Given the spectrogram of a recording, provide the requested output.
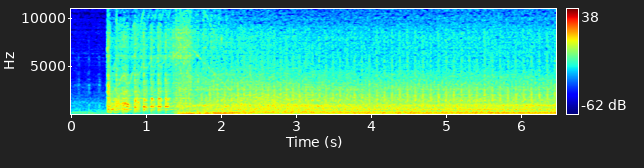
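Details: Nissan R33 Skyline turbo with new Splitfire coil packs and plugs, after fixing a shattered, half-connected coil pack plug. Brief crank, clean catch, steady even idle with no misfire or stumble; issue fixed.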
